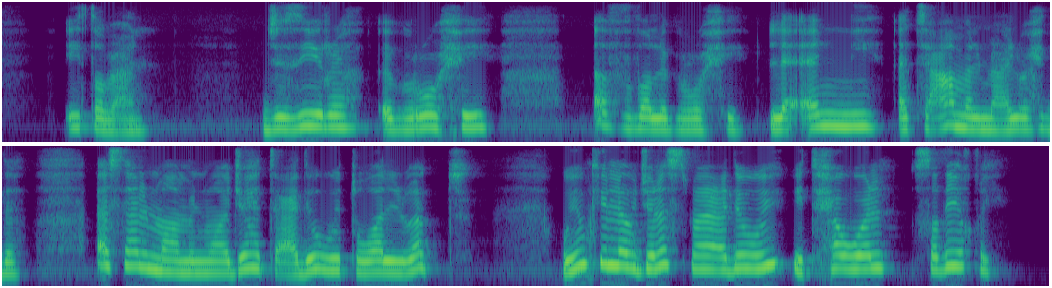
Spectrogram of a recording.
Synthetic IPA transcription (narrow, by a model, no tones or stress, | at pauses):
ʔiːt̪ˤɑbʕɑ̰n | d͡ʒaziːɾabɾuːħi | ʔɑfðˤɑlbɾuːħi | lɪʔanːiʔat̪aʕaːmalmaʕɪlwaħd̪aʔashalmamɪnwaːd͡ʒɪahat̪ʕad̪ʊwːit̪ˤʊwɑːlɪlwaɡ̚t̪ | wjɪmkɪnlawd͡ʒalast̪maʕad̪ʊwːijɪt̪ħawːal | sˤɑd̪iːqi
